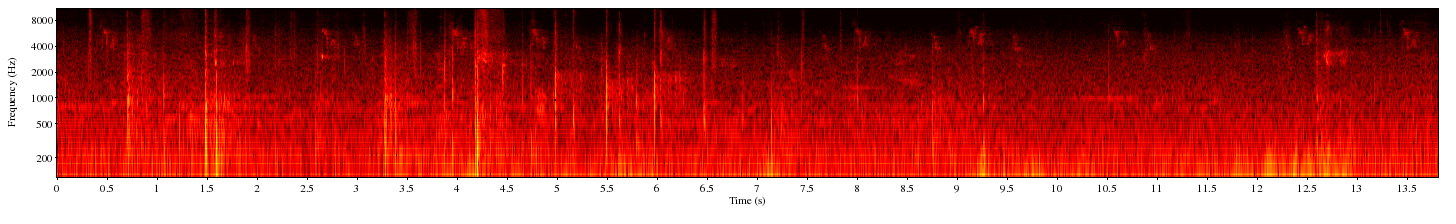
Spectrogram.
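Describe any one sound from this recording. Tennis balls are struck with rackets with sharp pops.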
